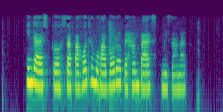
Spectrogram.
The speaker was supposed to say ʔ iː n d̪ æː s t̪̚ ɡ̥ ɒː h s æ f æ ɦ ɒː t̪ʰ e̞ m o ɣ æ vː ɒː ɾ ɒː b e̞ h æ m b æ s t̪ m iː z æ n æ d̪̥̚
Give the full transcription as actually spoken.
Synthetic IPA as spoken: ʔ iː n d̪ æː s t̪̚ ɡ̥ ɒː h s æ f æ ɦ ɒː t̪ʰ e̞ m o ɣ æ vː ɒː ɾ ɒː b e̞ h æ m b æ s t̪ m iː z æ n æ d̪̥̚

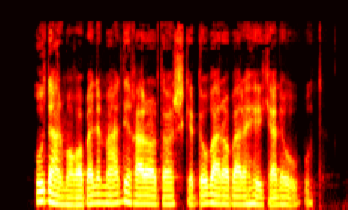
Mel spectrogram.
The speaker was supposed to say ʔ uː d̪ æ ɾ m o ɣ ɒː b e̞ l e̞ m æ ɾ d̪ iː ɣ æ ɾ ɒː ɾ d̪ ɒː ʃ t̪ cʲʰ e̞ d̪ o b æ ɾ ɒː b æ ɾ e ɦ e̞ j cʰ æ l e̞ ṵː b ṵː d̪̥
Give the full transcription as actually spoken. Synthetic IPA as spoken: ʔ uː d̪ æ ɾ m o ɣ ɒː b e̞ l e̞ m æ ɾ d̪ iː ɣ æ ɾ ɒː ɾ d̪ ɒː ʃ t̪ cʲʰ e̞ d̪ o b æ ɾ ɒː b æ ɾ e ɦ e̞ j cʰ æ l e̞ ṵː b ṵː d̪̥

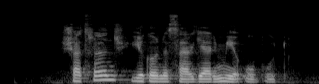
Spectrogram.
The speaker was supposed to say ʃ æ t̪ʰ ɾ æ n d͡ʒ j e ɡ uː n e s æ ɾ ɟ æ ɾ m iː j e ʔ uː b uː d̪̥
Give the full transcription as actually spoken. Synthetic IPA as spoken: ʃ æ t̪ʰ ɾ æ n d͡ʒ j e ɡ ɒː n e s æ ɾ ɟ æ ɾ m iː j e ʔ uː b uː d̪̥

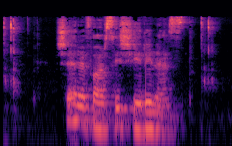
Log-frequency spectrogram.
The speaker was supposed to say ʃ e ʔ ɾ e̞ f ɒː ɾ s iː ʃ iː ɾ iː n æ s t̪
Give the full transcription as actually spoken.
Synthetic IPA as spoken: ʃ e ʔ ɾ e̞ f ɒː ɾ s iː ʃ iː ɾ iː n æ s t̪

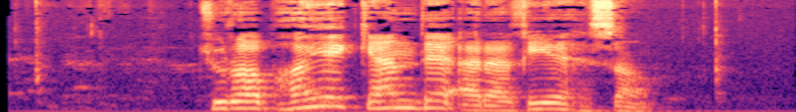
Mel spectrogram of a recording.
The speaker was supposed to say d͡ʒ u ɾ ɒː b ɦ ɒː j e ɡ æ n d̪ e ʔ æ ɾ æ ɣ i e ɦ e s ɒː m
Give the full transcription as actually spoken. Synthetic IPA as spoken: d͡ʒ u ɾ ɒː b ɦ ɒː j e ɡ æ n d̪ e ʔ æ ɾ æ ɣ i e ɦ e s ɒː m

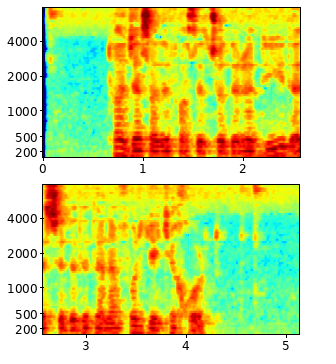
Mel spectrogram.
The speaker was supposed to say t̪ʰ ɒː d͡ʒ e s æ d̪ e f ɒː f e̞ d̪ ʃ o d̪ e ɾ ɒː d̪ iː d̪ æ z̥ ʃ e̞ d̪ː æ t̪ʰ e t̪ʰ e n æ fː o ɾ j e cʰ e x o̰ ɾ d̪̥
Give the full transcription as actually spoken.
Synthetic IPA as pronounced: t̪ʰ ɒː d͡ʒ æ s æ d̪ e f ɒː s e̞ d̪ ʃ o d̪ e ɾ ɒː d̪ iː d̪ æ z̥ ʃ e̞ d̪ː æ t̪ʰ e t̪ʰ æ n æ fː o ɾ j e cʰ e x o̰ ɾ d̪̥

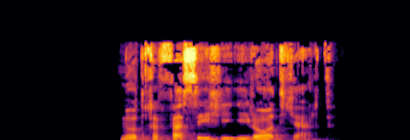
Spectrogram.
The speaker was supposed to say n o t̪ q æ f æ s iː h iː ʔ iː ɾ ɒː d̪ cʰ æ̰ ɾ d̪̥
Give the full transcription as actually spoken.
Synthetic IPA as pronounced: n o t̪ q e f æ s iː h iː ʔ iː ɾ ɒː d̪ cʰ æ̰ ɾ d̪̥

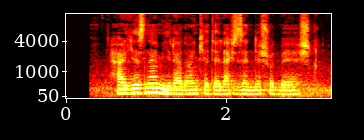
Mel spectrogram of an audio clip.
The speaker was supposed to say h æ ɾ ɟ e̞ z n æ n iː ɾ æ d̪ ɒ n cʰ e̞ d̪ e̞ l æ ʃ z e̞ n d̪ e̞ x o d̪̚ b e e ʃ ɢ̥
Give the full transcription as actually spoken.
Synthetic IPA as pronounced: h æ ɾ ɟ e̞ z n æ m iː ɾ æ d̪ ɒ n cʰ e̞ d̪ e̞ l æ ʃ z e̞ n d̪ e̞ ʃ o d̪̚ b e e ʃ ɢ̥

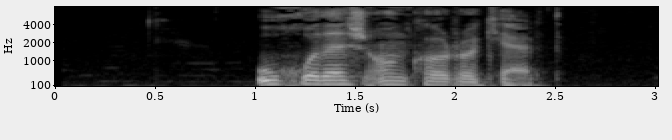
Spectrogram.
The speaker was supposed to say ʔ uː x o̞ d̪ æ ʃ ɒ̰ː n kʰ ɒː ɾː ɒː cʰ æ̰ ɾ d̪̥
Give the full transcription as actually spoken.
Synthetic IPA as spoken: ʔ uː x o̞ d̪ æ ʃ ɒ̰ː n kʰ ɒː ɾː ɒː cʰ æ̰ ɾ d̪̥

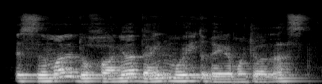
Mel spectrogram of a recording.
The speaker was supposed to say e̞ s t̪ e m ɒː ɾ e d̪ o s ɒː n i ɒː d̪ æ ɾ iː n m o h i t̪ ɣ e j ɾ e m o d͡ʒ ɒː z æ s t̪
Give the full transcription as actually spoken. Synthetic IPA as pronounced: e̞ s t̪ e m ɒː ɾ e d̪ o x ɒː n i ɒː d̪ æ ɾ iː n m o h iː t̪ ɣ e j ɾ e m o d͡ʒ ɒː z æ s t̪

